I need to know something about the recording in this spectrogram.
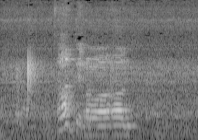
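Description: Billiard balls clicking together sharply about a third of a second in as the balls roll after a pool shot, then a person's short voiced sound, a held vowel lasting about a second.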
